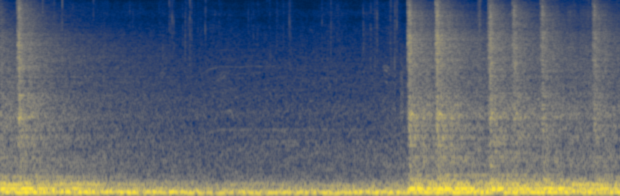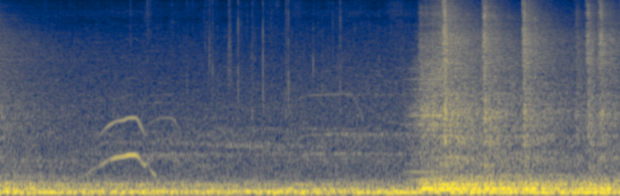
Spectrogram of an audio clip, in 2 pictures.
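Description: Live worship band's drums echoing through a stadium: heavy drum hits with cymbals, a cluster about four seconds in and a steady run of them from about ten and a half seconds, over a low sustained bass drone.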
